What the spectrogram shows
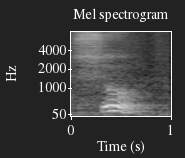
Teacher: Allora, circonflesso, pronuncio U, lungo, 1,5.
